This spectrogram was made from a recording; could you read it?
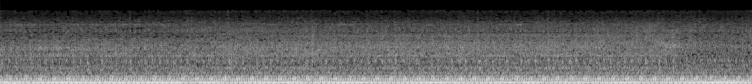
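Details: Audi A4 B7 3.2 petrol V6 idling cold: deep, uneven thrum that wavers rather than running smooth; recurring rough idle when cold.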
